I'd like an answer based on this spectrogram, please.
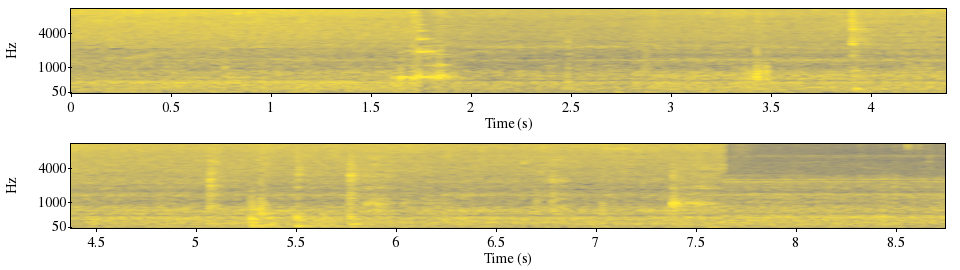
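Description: Potato cubes sizzling in hot oil in a nonstick wok, with a melamine spoon scraping and knocking against the pan as they are stirred and scooped out. A sharp knock comes about two seconds in, and the high hiss of the frying drops away near the end.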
